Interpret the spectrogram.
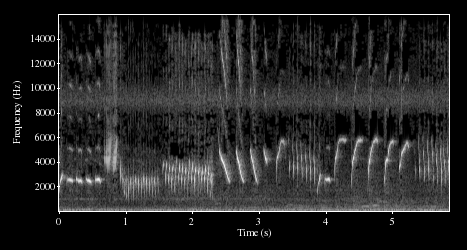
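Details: Long-singing canary song intended as a tutor for young and silent canaries: varied phrases of buzzy trills, a low rolling rattle, then rapid rising and falling whistled notes repeated about four per second.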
